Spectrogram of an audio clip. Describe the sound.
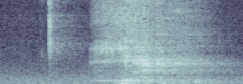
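A single sneeze, fairly quiet, opening with a brief sharp puff and followed by a longer breathy burst of noise.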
